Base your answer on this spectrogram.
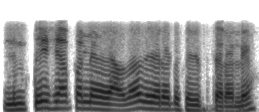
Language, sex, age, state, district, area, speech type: Kannada, male, 30-45, Karnataka, Belgaum, rural, conversation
